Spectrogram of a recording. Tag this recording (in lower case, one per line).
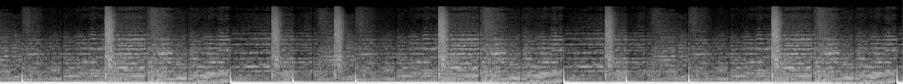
music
